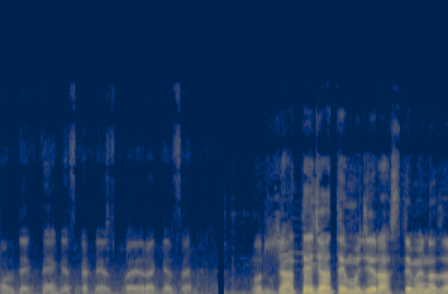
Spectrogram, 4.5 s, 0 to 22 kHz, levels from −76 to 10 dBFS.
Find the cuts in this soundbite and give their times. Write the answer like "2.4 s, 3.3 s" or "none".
2.3 s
